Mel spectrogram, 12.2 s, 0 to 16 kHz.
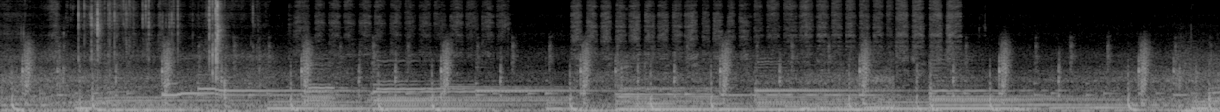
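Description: Oil being rubbed by hand onto the fretboard of a Guyatone LG-80T guitar just unmasked after fret levelling, a soft close rubbing and wiping with light crinkles and a few taps, steady and quiet throughout.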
